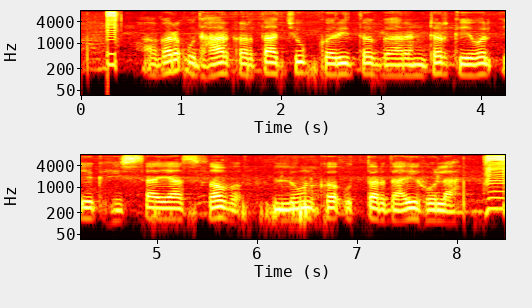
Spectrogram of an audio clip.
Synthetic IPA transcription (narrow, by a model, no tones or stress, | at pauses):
ə̰ɡəɾud̪ʱɦaɾkəɾt̪at͡ʃukːəɾit̪əɡaɾəɳʈəɾkeʋəlekɦɪsːajasəbloːnkəʔut̪ːəɾd̪aiɦola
